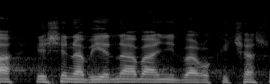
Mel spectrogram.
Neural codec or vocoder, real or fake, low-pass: vocoder, 44.1 kHz, 128 mel bands every 256 samples, BigVGAN v2; fake; 14.4 kHz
